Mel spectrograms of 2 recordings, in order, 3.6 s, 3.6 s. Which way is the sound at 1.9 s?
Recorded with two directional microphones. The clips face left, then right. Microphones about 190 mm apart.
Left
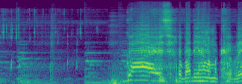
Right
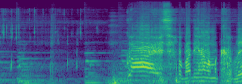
30° left (ahead or behind).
